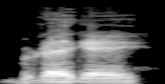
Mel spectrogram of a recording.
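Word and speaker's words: Breguet: channel vert a video we learned how to pronounce it it's brege at the ad they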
